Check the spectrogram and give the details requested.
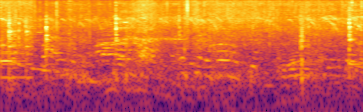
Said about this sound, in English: Today, the women are cooking rice with gombe, which will play an important part at the wedding.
